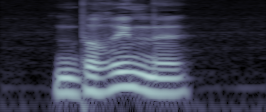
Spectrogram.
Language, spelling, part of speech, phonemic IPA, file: French, brumeux, adjective, /bʁy.mø/, Fr-brumeux.ogg
- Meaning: misty, hazy, foggy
